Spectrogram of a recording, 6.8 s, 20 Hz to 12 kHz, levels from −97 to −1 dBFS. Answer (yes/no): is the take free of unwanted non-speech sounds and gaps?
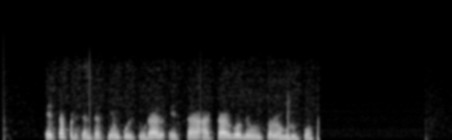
yes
